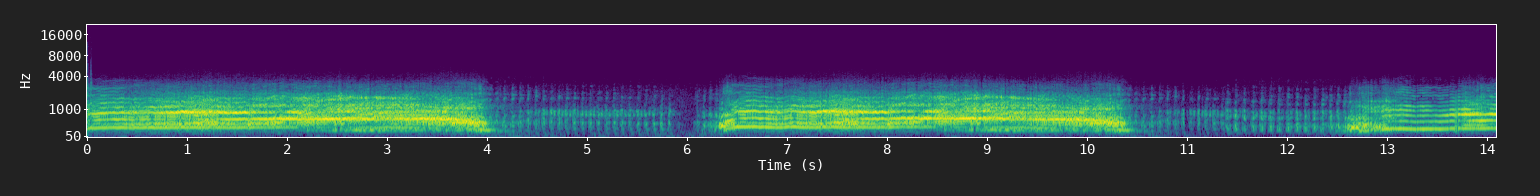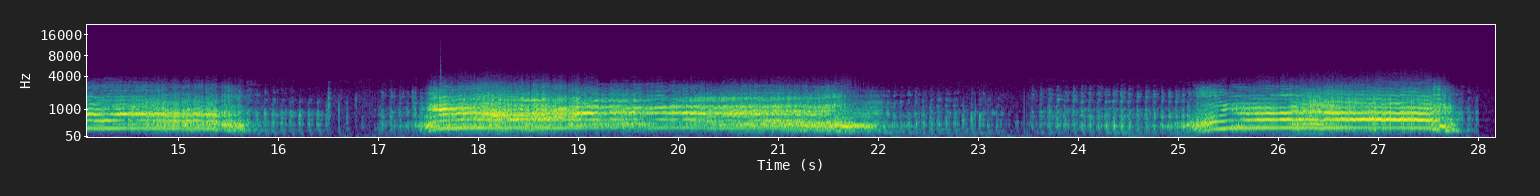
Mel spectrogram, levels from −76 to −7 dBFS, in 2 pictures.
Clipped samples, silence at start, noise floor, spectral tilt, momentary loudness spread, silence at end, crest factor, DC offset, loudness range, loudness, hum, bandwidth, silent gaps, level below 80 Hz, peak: under 0.1%; 0 s; -46 dBFS; -8.5 dB/octave; 20 LU; 0.25 s; 14 dB; under 0.1%; 9 LU; -13 LUFS; none; 4.2 kHz; none; -62 dBFS; 0 dBFS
